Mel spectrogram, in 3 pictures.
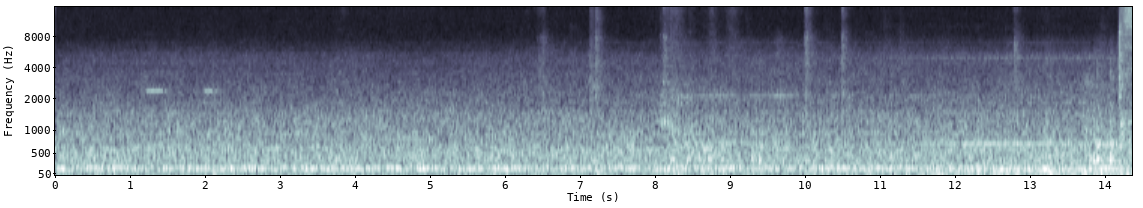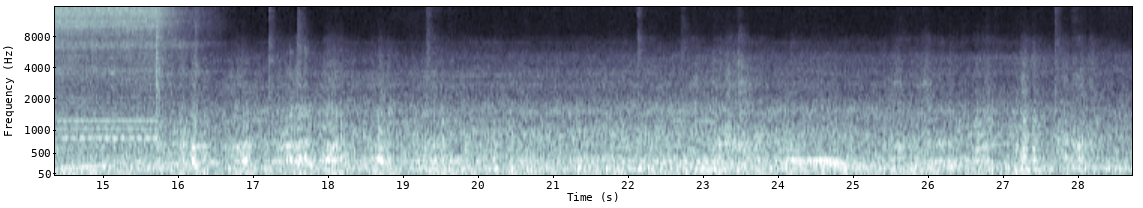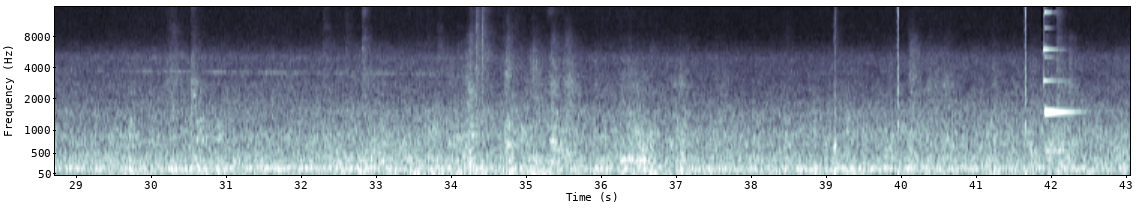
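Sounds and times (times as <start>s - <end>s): streetcar rumbling on rails: 0.0s - 43.0s
air hiss: 14.2s - 16.0s.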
